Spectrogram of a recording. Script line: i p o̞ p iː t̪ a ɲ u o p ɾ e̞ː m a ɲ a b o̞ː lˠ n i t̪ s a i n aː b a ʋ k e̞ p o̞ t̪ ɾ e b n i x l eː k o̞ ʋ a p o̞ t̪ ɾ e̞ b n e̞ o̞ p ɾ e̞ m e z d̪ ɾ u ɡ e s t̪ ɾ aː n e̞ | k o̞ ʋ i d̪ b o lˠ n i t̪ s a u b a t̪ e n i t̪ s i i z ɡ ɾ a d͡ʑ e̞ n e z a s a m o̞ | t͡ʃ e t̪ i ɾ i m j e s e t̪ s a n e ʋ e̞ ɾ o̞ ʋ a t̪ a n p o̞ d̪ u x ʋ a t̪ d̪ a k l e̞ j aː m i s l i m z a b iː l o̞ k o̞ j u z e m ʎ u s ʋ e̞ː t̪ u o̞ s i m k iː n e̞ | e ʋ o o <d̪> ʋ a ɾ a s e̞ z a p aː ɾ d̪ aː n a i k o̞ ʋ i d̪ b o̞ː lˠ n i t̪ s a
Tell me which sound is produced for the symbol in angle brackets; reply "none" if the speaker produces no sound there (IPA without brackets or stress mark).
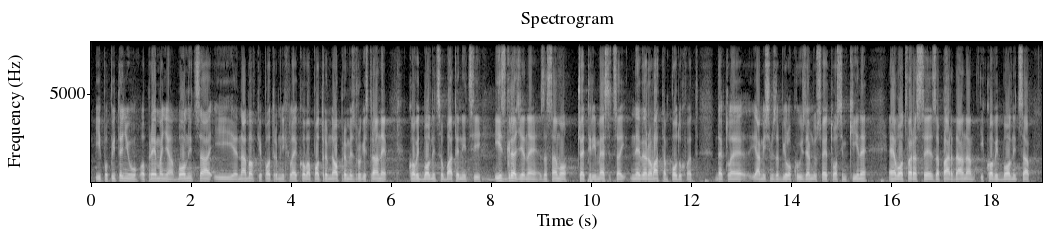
t̪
